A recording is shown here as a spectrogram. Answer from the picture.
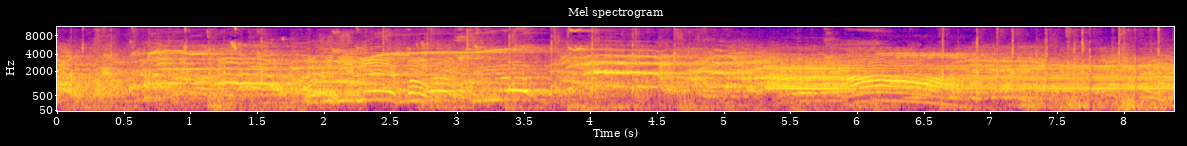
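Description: Basketball shoes squeaking repeatedly on a hardwood gym floor, with a basketball bouncing, as players run the court during a game.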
